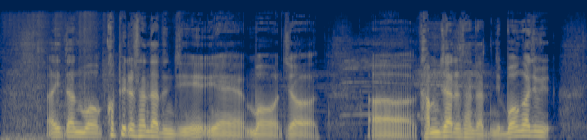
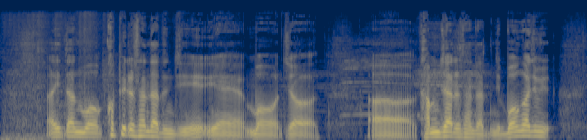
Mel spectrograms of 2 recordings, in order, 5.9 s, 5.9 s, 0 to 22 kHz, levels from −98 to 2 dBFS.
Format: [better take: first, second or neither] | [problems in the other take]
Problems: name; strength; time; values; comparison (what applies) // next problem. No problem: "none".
neither | animal sounds; faint; throughout; 20 dB below the speech; the same in both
